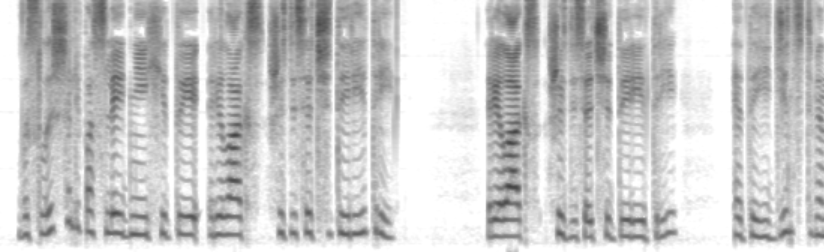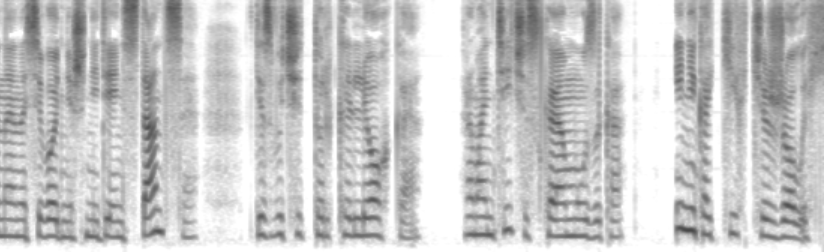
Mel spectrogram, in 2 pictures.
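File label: Russian, female, Corporate, voice over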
